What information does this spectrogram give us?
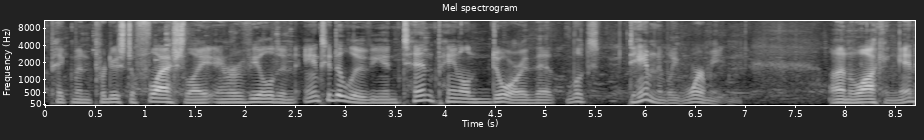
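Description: A man's voice: mid-range voice, darkish tone. A man narrating a classic horror story in a dramatic, literary audiobook style.

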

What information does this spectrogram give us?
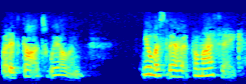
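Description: An actress playing a frail, devoted, sorrowful wife, tender and halting, in 1940s radio drama style. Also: female voice, a little high, creaky, breathy edge, full character voice. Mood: pleading, resigned. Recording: muffled, noisy 1940s radio recording.

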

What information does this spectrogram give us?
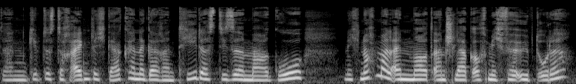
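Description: An actress playing an inquisitive, sharp-tongued woman with a sardonic, probing manner in an audio drama. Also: a little high, a little fast, close to an everyday voice. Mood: indignant, sarcastic. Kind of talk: German audio drama dialogue.

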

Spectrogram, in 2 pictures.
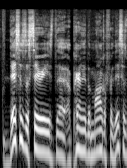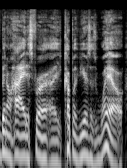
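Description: Man, thirties, podcast host, casual talk, halting with repeated words, dry home recording. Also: mid-range voice, darkish tone, no echo. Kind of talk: casual chat about manga and anime. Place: small home room with bookshelves.

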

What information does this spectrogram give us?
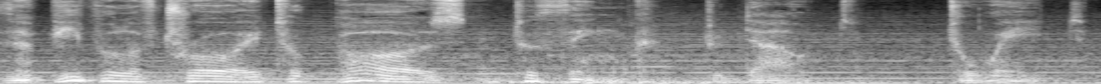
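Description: An actor as the grave storyteller of an ancient Greek legend in a video game, narrating in a solemn, measured way. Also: male voice, rumbling low, exaggerated voice. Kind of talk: scripted epic narration.

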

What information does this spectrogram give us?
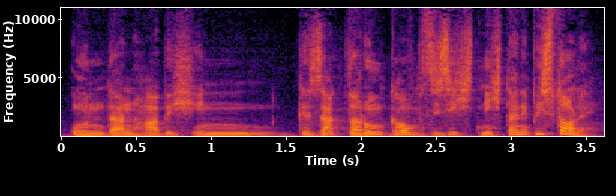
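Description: An actor playing a nervous, evasive waiter in a crime drama, talking in a halting way. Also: male voice, on the high side, lively intonation. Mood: nervous, explaining. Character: evasive, nervous male waiter questioned by police.

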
